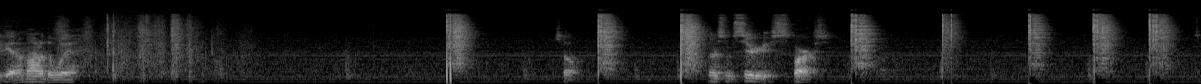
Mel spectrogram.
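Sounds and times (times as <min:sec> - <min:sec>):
electrical arcing cracks: 0:04.4 - 0:04.8, 0:06.0 - 0:07.1, 0:08.5 - 0:08.8, 0:09.4 - 0:09.7, 0:10.3 - 0:11.8.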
